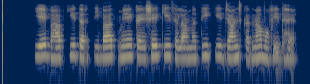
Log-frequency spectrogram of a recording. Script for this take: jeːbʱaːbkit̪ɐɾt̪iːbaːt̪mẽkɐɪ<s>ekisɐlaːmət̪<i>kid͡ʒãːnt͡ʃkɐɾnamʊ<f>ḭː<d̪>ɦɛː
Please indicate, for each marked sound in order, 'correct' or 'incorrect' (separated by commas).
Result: incorrect, correct, correct, correct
